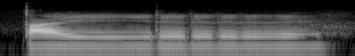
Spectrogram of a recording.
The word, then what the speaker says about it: Tairerere: Nós deveríamos pronunciar ele dessa forma. Tairerere.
